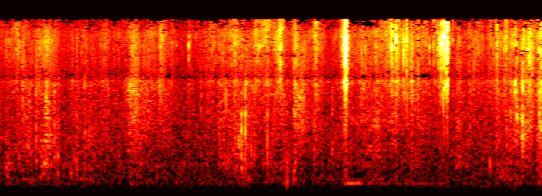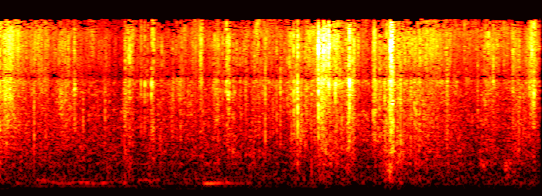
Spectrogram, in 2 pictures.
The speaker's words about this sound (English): Well, that rain was short-lived. I appreciate the rain part. I love the rain. I can sit there and listen to it all day. But my voice ain't going to last if I've got to yell over the top of the rain.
